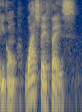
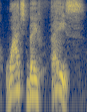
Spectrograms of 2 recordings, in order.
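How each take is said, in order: First: Said in the usual way. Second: Watch they face stretched out slowly and pitched higher; slow, drawn-out emphasis. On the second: Shown as a demonstration. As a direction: draw out every word of Watch they face, going higher. Repeats the line, then slows it.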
